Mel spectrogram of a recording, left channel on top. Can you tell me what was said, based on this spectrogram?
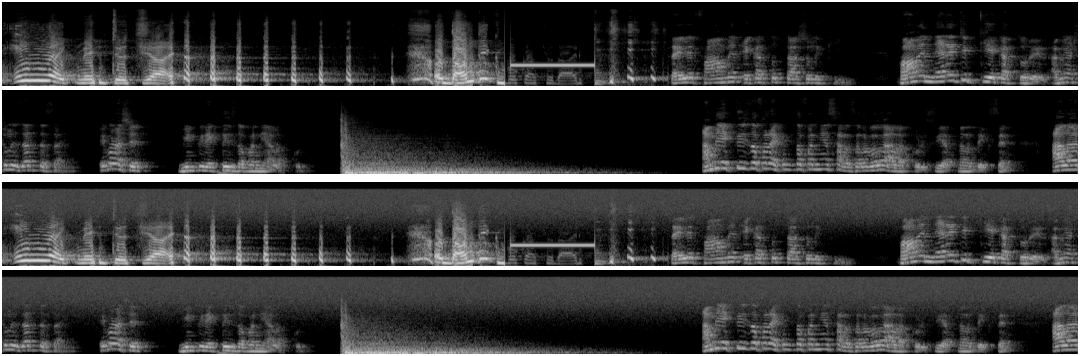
এনলাইটমেন্ট চাই। দান্তিক বোকাচোদা আর কি। তাইলে ফার্মের 71টা আসলে কি? ফার্মের ন্যারেটিভ কি 71-এর? আমি আসলে জানতে চাই। এবার আসেন বিএনপির 31 দফা নিয়ে আলাপ করি। আমি 31 দফার এক এক দফা নিয়ে সারা ভাবে আলাপ করেছি, আপনারা দেখছেন।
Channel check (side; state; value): right; noise; hiss, 12 dB below the sound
